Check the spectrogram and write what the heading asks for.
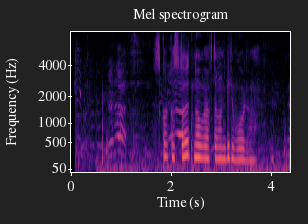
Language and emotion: Russian, neutral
